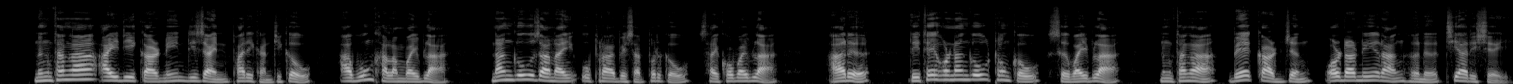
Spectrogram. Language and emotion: Bodo, neutral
